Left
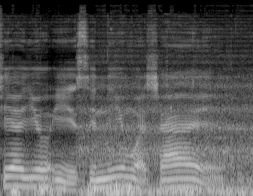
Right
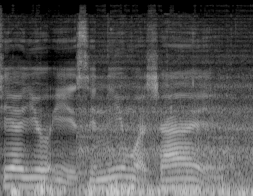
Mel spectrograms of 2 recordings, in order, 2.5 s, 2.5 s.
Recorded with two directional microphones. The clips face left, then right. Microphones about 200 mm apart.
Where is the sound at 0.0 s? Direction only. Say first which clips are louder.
Left 3 dB; 15° left (ahead or behind).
